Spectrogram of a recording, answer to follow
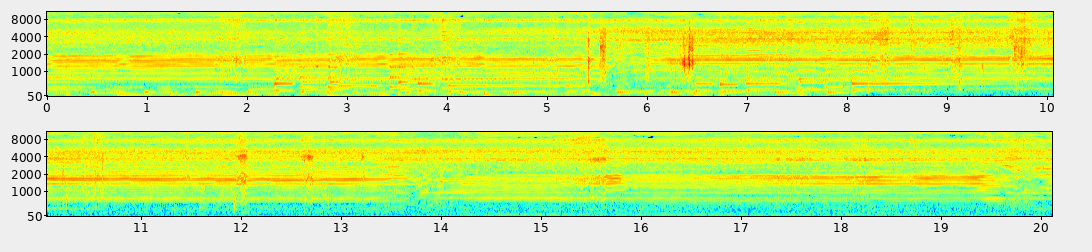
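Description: Electric hair clippers buzzing steadily through a haircut, under background music with a changing melody. The music is busiest in the first eight seconds or so and thins out after.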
